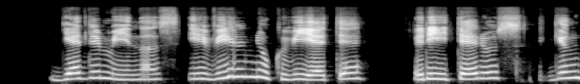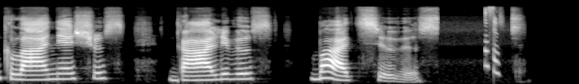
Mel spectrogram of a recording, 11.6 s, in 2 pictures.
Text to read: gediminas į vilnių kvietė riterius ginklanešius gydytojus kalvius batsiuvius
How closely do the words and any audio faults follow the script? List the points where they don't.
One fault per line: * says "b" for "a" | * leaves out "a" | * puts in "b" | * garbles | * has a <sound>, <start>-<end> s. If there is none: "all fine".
* leaves out "gydytojus"
* has a chirp, 10.6-10.9 s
